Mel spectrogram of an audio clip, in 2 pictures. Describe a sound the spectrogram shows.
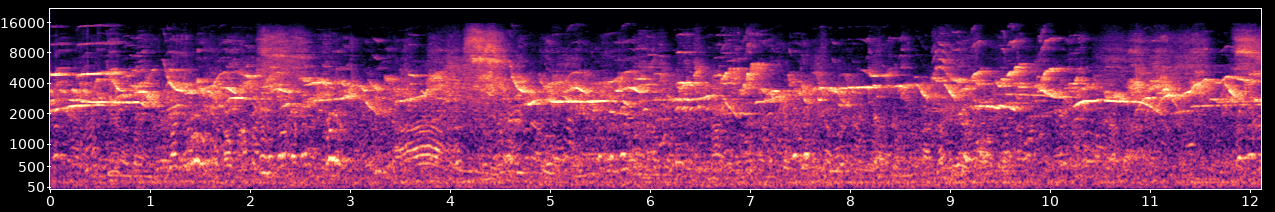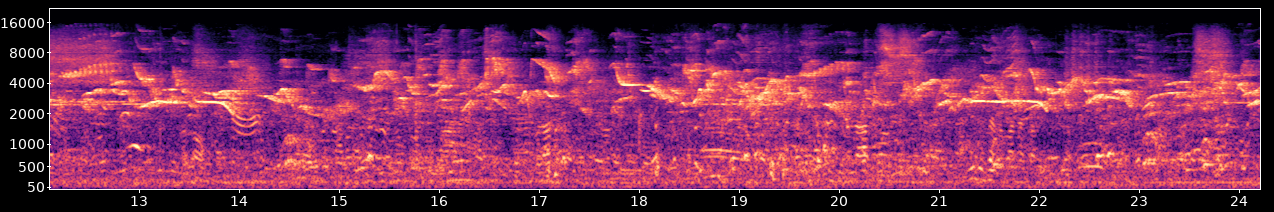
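A caged songbird sings loud, busy, chirping phrases.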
